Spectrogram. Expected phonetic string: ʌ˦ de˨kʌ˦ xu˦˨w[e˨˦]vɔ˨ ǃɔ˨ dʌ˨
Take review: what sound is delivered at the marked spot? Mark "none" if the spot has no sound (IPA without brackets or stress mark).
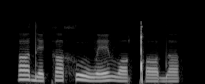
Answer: e˨˦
